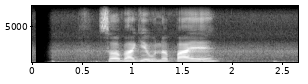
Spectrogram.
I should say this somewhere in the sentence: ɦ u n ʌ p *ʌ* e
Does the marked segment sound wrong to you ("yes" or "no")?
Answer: yes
